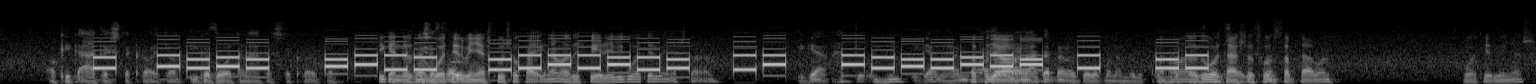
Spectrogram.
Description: DTMF, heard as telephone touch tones, dialled by machine, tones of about 220 ms, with speech in Hungarian. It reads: 5 9484 7#32 16#6024 3# #57409* 6 46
